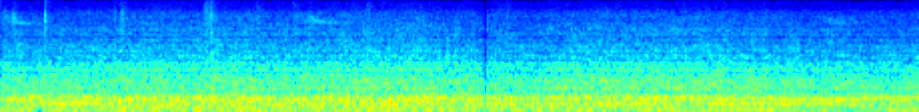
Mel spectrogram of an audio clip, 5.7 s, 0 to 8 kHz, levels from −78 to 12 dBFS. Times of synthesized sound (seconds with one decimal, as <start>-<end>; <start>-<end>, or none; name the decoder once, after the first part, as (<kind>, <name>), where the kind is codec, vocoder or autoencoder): 0.0-0.4 (autoencoder, DAC-VAE); 2.3-3.3; 4.3-5.7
